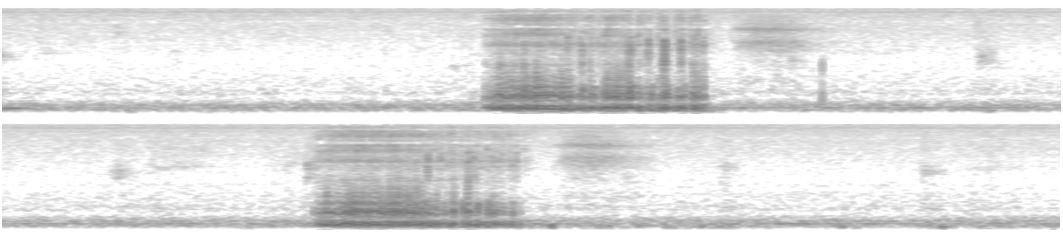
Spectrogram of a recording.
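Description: Two harsh, fluttering snores about four seconds apart, with steady quiet breathing between them; snoring.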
